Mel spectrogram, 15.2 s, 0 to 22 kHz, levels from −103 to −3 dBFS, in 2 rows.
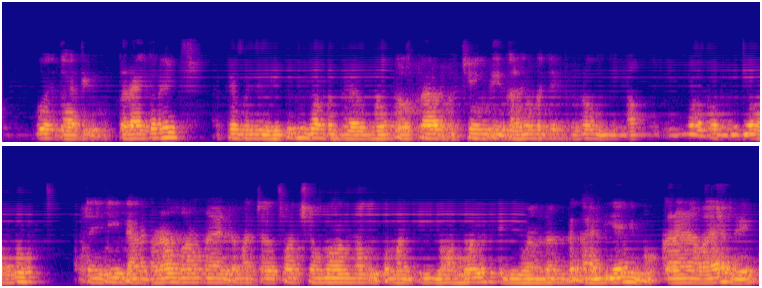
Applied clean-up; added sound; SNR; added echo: neural mask model DeepFilterNet 3.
